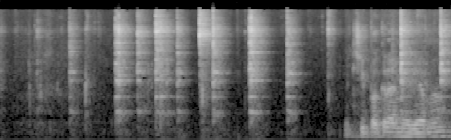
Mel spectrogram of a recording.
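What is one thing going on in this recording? A spoon clinks against a glass as it stirs.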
